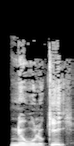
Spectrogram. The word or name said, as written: neurologi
